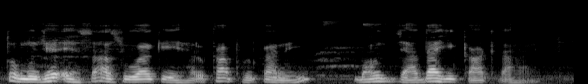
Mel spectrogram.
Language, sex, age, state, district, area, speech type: Urdu, male, 60+, Bihar, Gaya, urban, spontaneous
